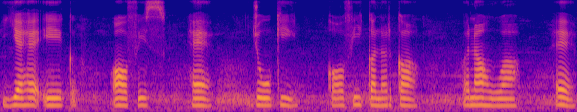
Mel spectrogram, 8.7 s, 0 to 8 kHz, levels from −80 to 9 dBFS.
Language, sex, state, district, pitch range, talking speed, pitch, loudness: Hindi, female, Rajasthan, Jaipur, 185-195 Hz, 85 wpm, 190 Hz, -18 LUFS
